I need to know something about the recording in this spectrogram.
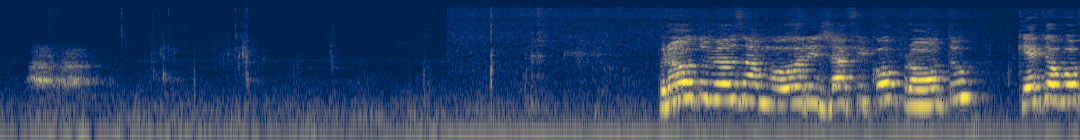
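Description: A spoon stirs thick food in a pan.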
